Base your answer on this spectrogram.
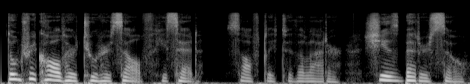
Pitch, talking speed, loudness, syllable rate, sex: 160 Hz, 190 wpm, -20 LUFS, 4.8 syllables/s, female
